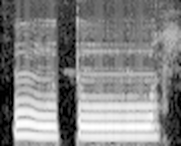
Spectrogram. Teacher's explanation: Madal dari penggantian huruf hamzah mati dengan huruf alif, ya atau wau. Cara bacanya dipanjangkan menjadi dua harakat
